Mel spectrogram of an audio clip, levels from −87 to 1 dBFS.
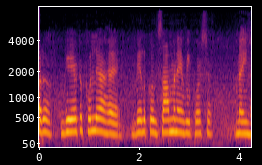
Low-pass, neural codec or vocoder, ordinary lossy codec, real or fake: none; codec, 16 kHz, 1.1 kbps, Voila-Tokenizer; none; fake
